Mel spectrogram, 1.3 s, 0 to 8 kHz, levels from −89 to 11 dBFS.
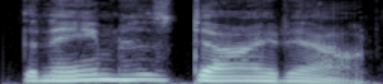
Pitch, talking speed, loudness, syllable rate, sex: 140 Hz, 235 wpm, -16 LUFS, 4.5 syllables/s, male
